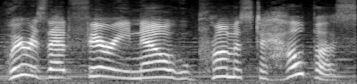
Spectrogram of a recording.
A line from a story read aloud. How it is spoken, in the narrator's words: he cried in anger and despair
